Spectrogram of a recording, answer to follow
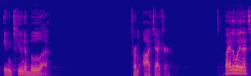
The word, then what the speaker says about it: Autechre: right now it is called inun AA from AER by the way that's how you say their name it's not a it's not AER it's not AAE it's AER and why do I say this because the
